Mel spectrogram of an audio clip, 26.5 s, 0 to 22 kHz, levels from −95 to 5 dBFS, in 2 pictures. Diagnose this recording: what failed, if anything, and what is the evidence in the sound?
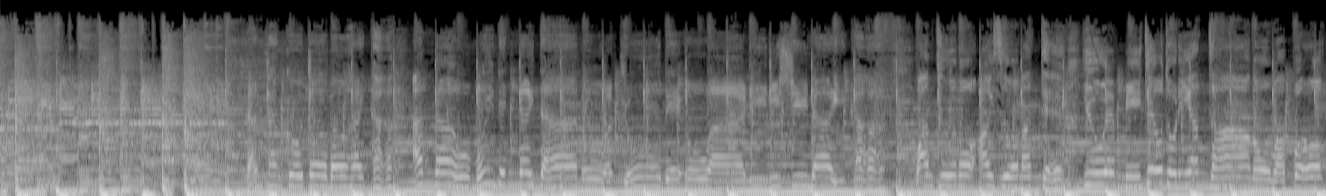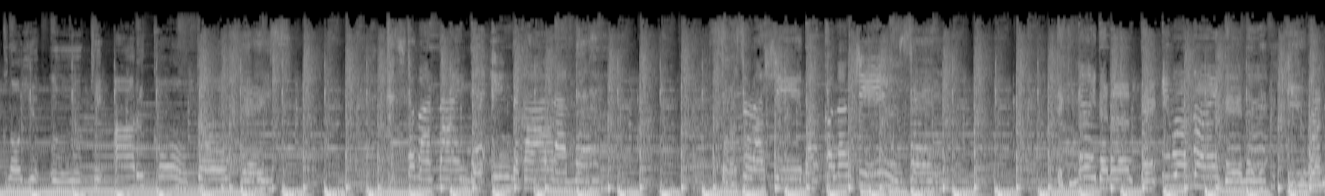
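Dropped buffer (overrun) at 5.49, 10.17 and 20.49 s, at the driver or buffer stage. Each point has the sound jumping forward and no gap of silence, roughly 10 ms missing each time. The likely cause is the capture software falling behind, so the hardware overwrote a block of samples before it was read, and the audio on either side was spliced directly together, leaving a discontinuity in the waveform.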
